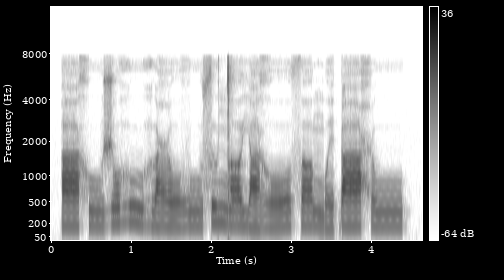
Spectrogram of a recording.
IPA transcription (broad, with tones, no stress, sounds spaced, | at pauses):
aː˨ x uː˨ ʒ o˦ ɦ uː˦˨ ɦ ɯ˨ ʕ oː˨ ɣ uː˨ s ɯ˦ ŋ͡ǀ ʌː˦ j a˨ ɣ oː˨˦ θ ʌː˦ ŋʷ e˨ ɠ aː˦ ħ uː˦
